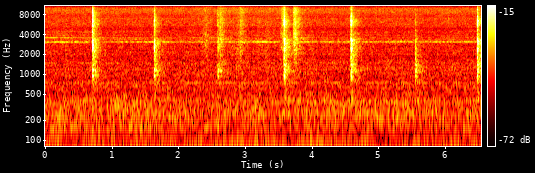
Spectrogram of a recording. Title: Boxi boiler - knocking sound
